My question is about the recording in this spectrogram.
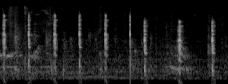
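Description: Clock ticking, about four sharp ticks a second.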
